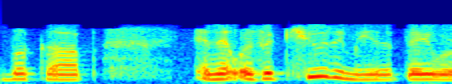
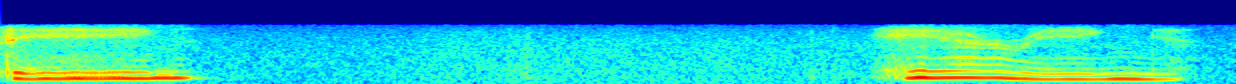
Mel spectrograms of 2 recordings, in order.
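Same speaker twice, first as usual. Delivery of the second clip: breathy, dreamy, spaced-out voice; 3 semitones higher than usual. Showing the wrong way to coach, santa fe style: breathy, spaced-out voice. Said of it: "I sound like I'm breathy and spacing out".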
